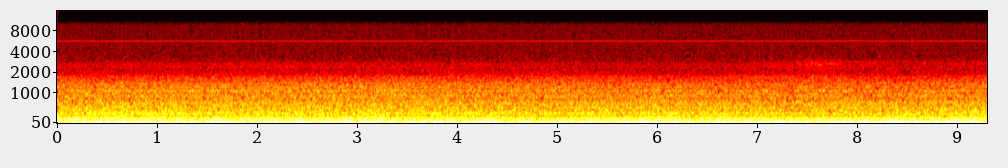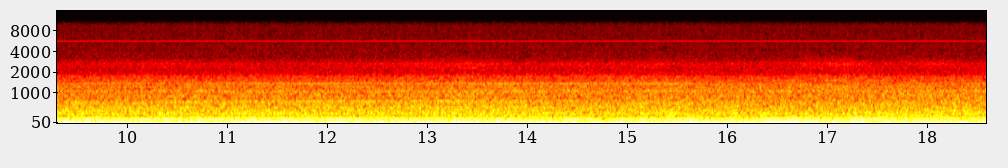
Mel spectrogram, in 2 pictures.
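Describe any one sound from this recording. A car engine hums steadily with low road rumble from inside the cabin.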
